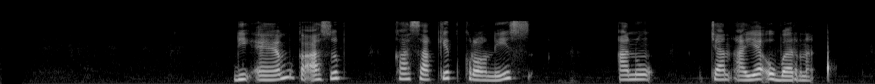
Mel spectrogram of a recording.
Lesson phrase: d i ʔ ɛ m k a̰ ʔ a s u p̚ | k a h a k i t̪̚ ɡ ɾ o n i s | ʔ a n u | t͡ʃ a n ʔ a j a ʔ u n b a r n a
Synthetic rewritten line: d i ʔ ɛ m k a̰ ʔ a s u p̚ | k a s a k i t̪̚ k ɾ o n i s | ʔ a n u | t͡ʃ a n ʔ a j a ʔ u b a r n a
